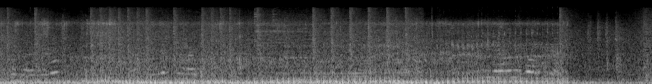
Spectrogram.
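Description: Street noise: a vehicle engine running with a steady low rumble, mixed with indistinct voices.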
